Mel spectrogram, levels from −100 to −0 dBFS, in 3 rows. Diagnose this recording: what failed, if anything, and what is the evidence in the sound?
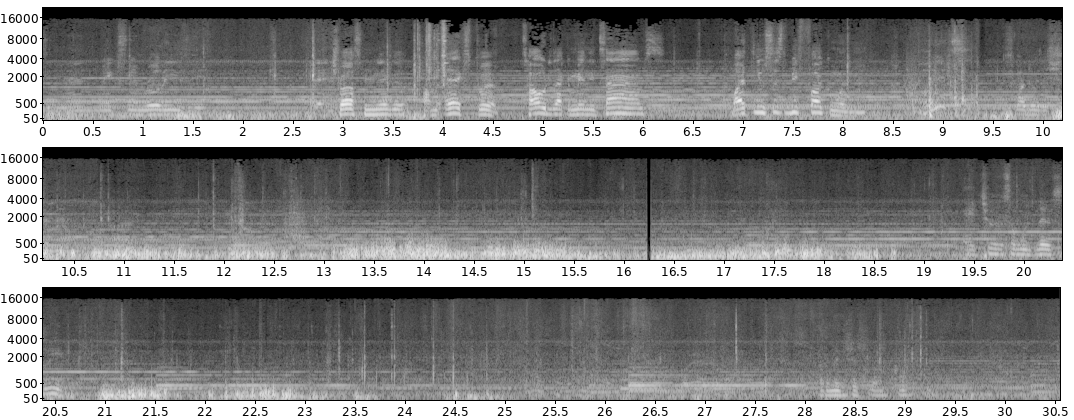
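The failure sits at the codec stage: the recording was built from pieces encoded separately and then joined without trimming, leaving a gap at a join of encoded pieces. Each encoder pass left its leading delay and last-frame padding in place, so at 16.23 s the continuous sound drops into silence for about 47 ms, to 16.28 s, with edges smeared by the codec, then resumes exactly where it stopped.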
